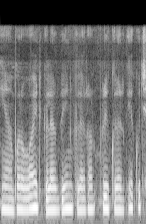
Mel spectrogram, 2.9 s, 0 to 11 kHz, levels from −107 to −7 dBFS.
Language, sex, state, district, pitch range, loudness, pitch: Hindi, male, Himachal Pradesh, Shimla, 135-150 Hz, -14 LUFS, 140 Hz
